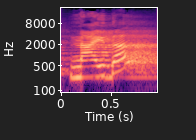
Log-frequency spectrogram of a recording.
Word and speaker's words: neither: We can pronounce it neither or we can pronounce it neither also.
